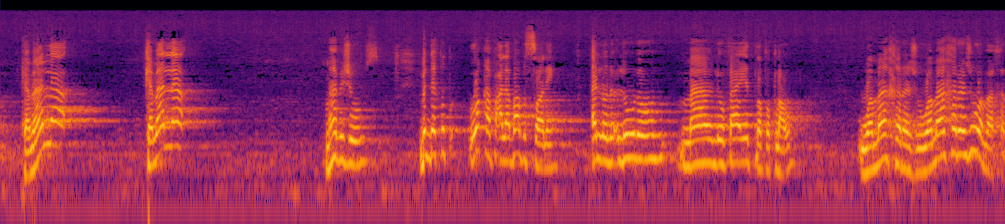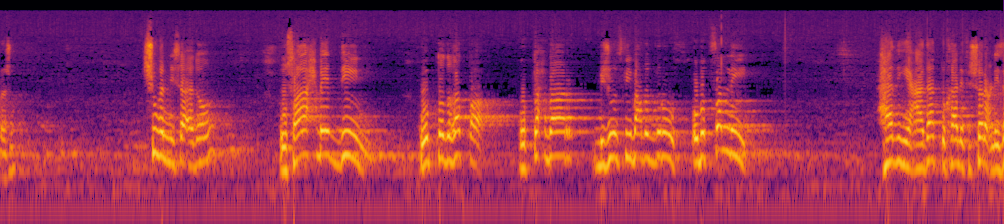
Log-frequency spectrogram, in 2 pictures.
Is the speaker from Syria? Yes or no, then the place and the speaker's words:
yes; Damascus, Syria; الأمور بدأت بسيطة عندنا في الشام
